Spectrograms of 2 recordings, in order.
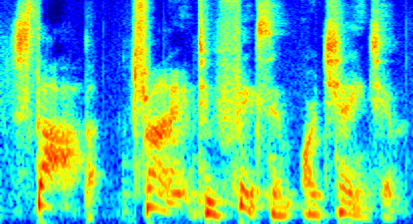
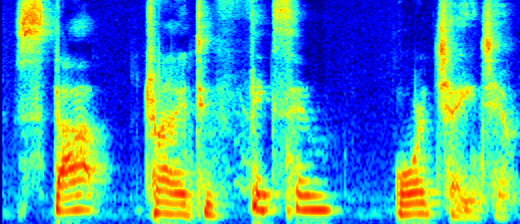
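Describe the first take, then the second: First: It is said with extra force and conviction. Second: It is said in a plain, ordinary voice.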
